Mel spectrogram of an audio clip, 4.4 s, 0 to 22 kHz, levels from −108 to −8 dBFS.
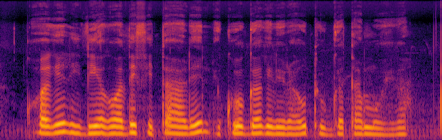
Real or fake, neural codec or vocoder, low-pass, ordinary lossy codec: fake; vocoder, 44.1 kHz, 128 mel bands every 256 samples, BigVGAN v2; none; none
